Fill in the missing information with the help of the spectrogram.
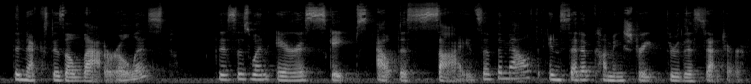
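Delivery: normal talking voice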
